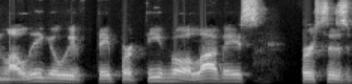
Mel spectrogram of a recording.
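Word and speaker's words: Alavés: And it's Deportivo Alaves. Alaves. Oh, a little bit of that nice lisp at the end there.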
